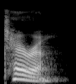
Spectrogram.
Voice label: "terror", British English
